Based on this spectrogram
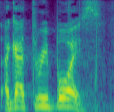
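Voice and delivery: ordinary talk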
